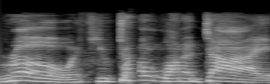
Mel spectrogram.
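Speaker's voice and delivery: loud, high-pitched, enraged, furious yell. Recapping a boat scene, acting out what the man yells: retelling a yell. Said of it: "And he just yells".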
